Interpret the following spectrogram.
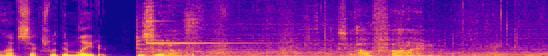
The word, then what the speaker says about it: Alfheim: Alfheim. Anaheim.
